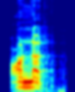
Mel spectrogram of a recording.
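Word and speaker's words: pawnor: बनेगा ए बनेगा पवनर स्पेलिंग देख लो पी ए डब्लू एन ओ आर पनर और बी बनेगा पानी और एक को हम लोग पनर बोलते हैं और बी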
